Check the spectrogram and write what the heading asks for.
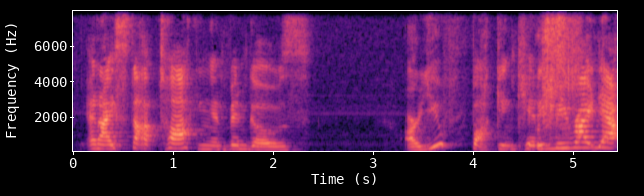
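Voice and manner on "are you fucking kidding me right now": dead-serious, grossed-out, disgusted disbelief. Retelling what a man said to her on a phone call, imitating a dead-serious tone. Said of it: "in the most serious tone".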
